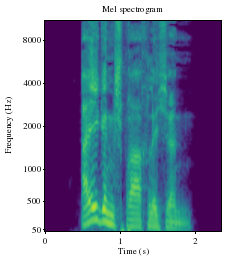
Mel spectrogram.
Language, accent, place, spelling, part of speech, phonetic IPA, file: German, Germany, Berlin, eigensprachlichen, adjective, [ˈaɪ̯ɡn̩ˌʃpʁaːxlɪçn̩], De-eigensprachlichen.ogg
- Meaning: inflection of eigensprachlich: 1. strong genitive masculine/neuter singular 2. weak/mixed genitive/dative all-gender singular 3. strong/weak/mixed accusative masculine singular 4. strong dative plural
